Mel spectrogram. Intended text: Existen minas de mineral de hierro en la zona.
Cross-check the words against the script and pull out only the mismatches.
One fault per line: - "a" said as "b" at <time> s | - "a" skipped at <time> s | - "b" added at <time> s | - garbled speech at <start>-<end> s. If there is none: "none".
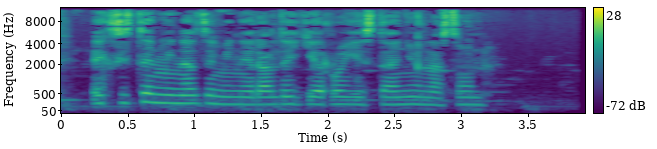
- "y estaño" added at 2.1 s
